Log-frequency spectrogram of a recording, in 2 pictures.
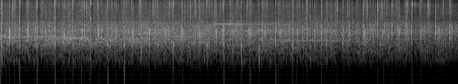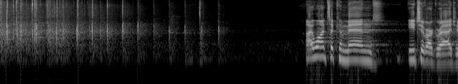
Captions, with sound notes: RELATIVES AND FRIENDS OF OUR GRADUATES PLEASE RISE AND BE THANKED. [APPLAUSE]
